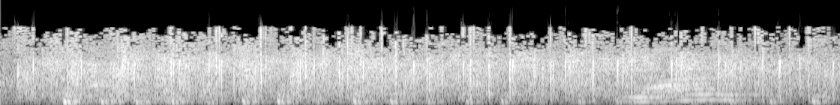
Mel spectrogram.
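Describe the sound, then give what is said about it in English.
A crowd claps steadily for the panelists in a dense, continuous wash of overlapping hand claps, loud and sustained throughout, with a brief voice or cheer rising through the applause near the end. “So, look, another round of applause.”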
